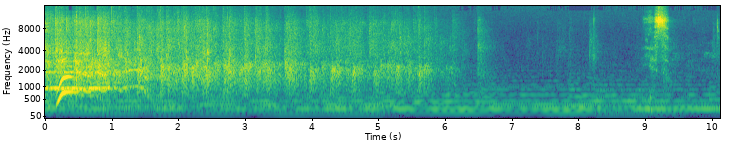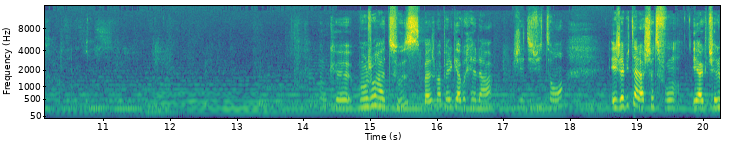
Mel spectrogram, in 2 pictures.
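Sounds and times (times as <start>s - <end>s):
audience applause: 0.0s - 6.4s
speech: 14.5s - 20.2s.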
